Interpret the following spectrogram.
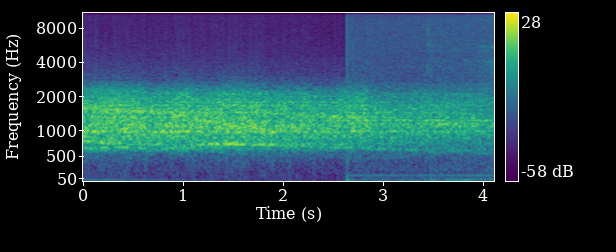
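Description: Steady hiss like radio static, held in a middle band of pitch and slowly fading, with a low hum coming in about two-thirds of the way through.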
